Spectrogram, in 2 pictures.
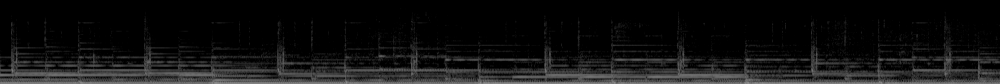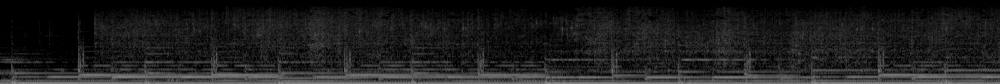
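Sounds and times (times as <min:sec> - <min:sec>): instrumental background music: 0:00.0 - 0:20.0
chicken sizzling in frying pan: 0:05.6 - 0:20.0.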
